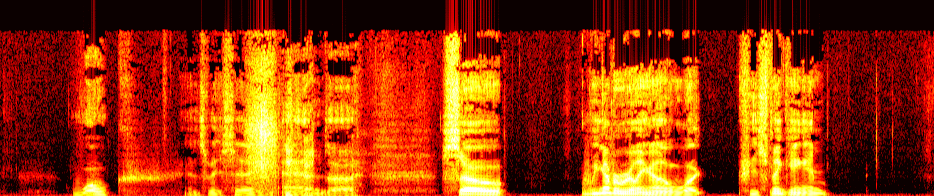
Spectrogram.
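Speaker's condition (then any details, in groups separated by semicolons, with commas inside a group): Cleft palate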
